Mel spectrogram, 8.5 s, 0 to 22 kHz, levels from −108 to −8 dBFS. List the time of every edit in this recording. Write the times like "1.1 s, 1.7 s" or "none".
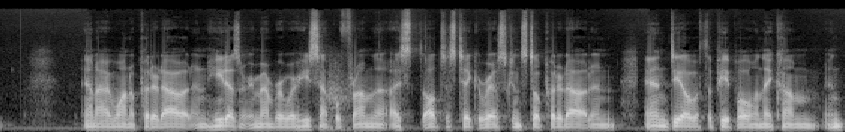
6.4 s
